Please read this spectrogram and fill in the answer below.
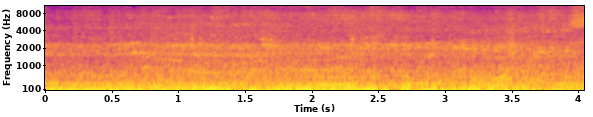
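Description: Street traffic ambience: a steady low rumble of cars on a wide city boulevard.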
